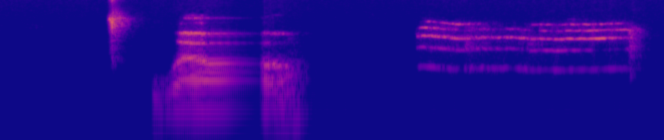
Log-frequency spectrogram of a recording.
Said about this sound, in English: Well, that was your cat. That was my kitten. Saying it's time for us to wrap up this episode because she needs attention.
